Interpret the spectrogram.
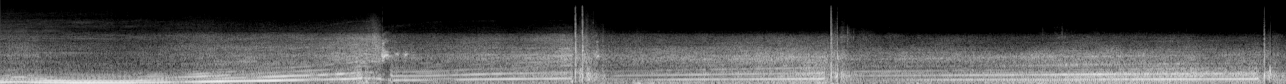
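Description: Honda Civic's four-cylinder engine accelerating hard from a standing start. The revs dip at the launch, then climb through the gears, with four upshifts about 4, 6, 8 and 12.5 seconds in, each a brief break followed by a drop in pitch.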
